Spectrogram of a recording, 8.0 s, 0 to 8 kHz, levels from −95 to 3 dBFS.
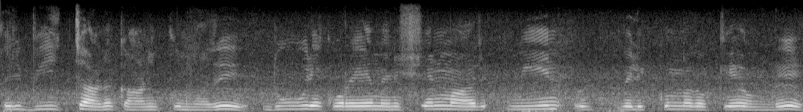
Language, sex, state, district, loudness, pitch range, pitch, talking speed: Malayalam, male, Kerala, Kasaragod, -19 LUFS, 215-235 Hz, 225 Hz, 65 wpm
